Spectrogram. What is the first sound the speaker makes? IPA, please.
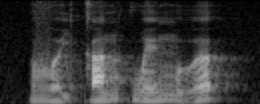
v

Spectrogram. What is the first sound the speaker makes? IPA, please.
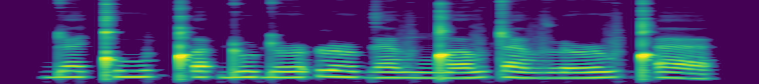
ɖ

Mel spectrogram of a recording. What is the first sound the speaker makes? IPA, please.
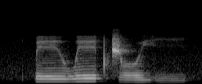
k͡p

